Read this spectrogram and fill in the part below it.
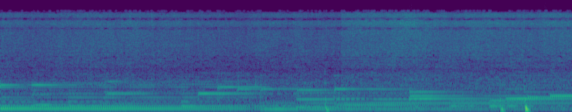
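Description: Tomatoes stir-fried over high heat in a wok, a steady spraying sizzle that runs under tonal background music with a few soft knocks near the end.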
